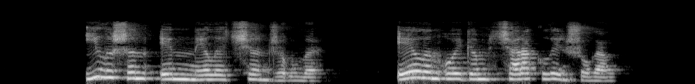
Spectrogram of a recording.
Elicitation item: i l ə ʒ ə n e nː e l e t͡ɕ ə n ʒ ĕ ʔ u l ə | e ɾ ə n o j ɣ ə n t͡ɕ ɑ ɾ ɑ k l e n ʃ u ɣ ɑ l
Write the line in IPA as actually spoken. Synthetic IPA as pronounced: i l ə ʃ ə n e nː e l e t͡ɕ ə n ʒ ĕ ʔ u l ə | e l ə n o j ɣ ə m t͡ɕ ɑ ɾ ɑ k l e n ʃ o ɣ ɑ l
